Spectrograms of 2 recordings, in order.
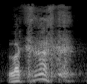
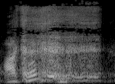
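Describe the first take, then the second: First: Lakach said the Hebrew way, ending in a throaty k; Hebrew word lakach. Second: Lakach said gently, rising at the end; Hebrew word lakach. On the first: Pastor showing the congregation how the Hebrew word lakach is said. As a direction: lakach sounded out carefully with a rising end. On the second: Pastor repeating the Hebrew word lakach for the congregation. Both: Shown as a demonstration. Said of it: "that's how they say it".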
